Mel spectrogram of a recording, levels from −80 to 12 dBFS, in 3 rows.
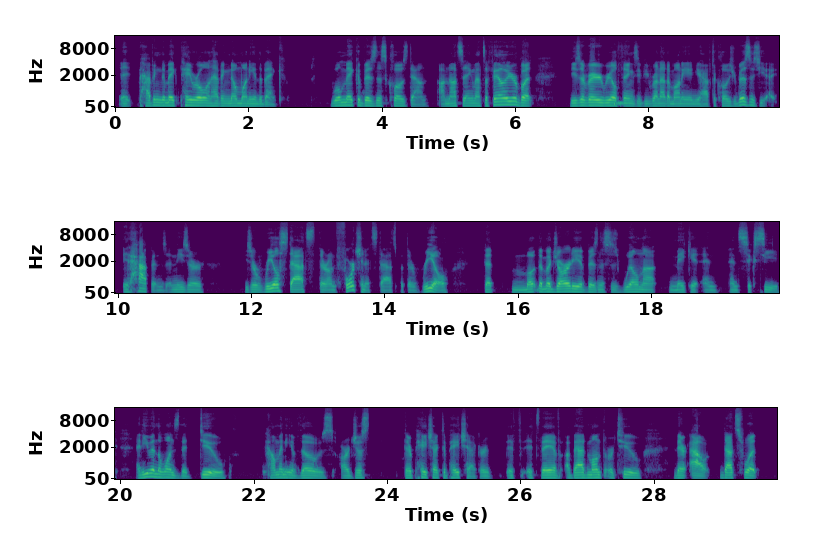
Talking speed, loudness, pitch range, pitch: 205 wpm, -23 LUFS, 105-130 Hz, 120 Hz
